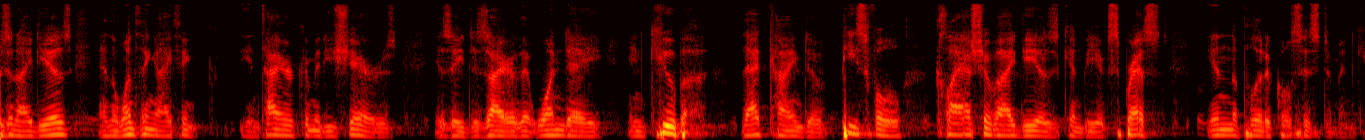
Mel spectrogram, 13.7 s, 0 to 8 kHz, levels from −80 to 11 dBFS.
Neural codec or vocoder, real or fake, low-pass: vocoder, 44.1 kHz, 128 mel bands, Pupu-Vocoder; fake; 7.2 kHz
